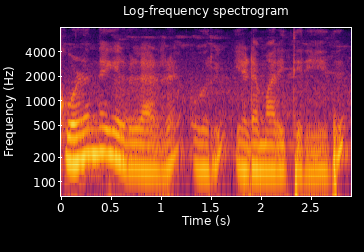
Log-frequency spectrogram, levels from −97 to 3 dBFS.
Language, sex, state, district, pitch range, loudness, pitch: Tamil, female, Tamil Nadu, Namakkal, 140-195 Hz, -19 LUFS, 150 Hz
